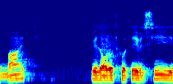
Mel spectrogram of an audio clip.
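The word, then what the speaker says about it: Maât: On n'a pas le symbole de Ma'et, mais on pense qu'elle tient dans sa main la plume, qui est prononcé Ma'et.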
